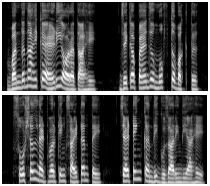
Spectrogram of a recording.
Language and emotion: Sindhi, neutral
